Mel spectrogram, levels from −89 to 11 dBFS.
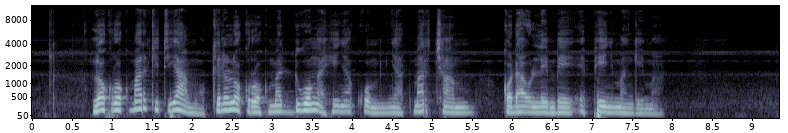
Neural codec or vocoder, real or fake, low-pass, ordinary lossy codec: none; real; 10.8 kHz; none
